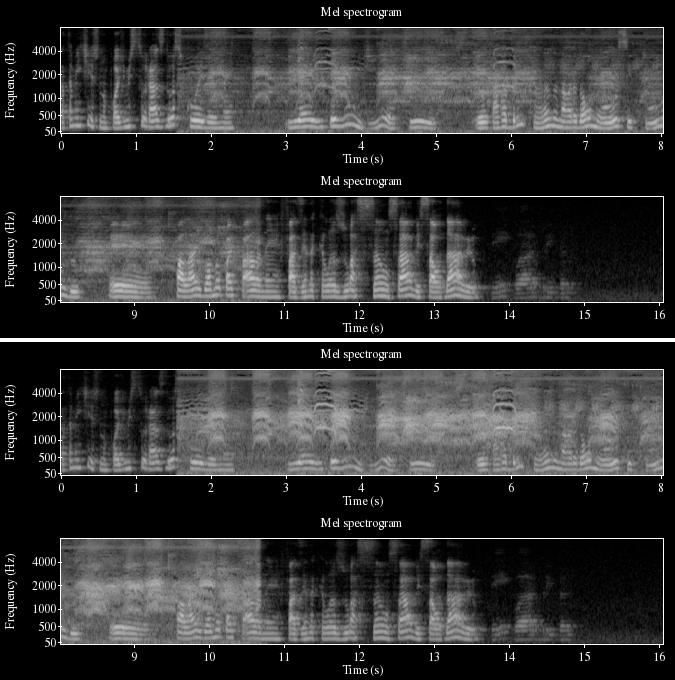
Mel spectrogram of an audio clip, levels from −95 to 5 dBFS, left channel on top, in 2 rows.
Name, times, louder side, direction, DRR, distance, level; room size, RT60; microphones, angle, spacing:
voice 1, 0.0-2.3 3.0-5.0 5.5-13.6, left 4 dB, 40° left, 5 dB, 0.4 m, -30 dB
sound 1, 1.5-10.7, right 11 dB, 50° right, 0.3 m, -30 dB
voice 2, 12.9-13.4 13.8-14.8, right 2 dB, 75° right, -1 dB, 3.1 m, -51 dB
10.5 x 6.7 x 4.6 m, 0.43 s
head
